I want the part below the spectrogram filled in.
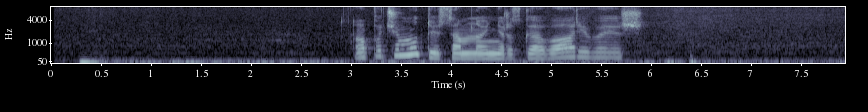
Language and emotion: Russian, sad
